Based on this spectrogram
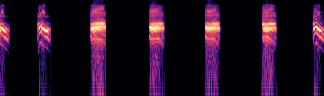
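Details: A wild long-tailed shrike (Lanius schach) gives seven harsh, rasping notes, each a quarter-second burst, repeated about once a second with dead silence between.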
